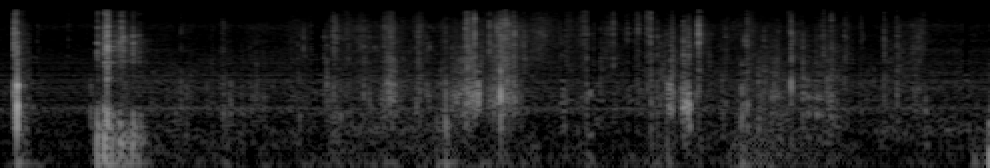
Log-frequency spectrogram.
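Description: Hands opening a cardboard trading-card hobby box and sliding out the foil packs inside: a string of irregular rustles, scrapes and crinkles, with a sharp tap right at the start.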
